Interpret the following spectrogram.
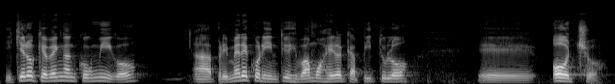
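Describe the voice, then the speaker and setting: A male pastor preaching a sermon in an earnest, emphatic way, swelling on key phrases and letting line endings fall soft. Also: medium pitch, moderate pace. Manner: earnest, emphatic preaching with rising bursts and soft trailing ends.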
